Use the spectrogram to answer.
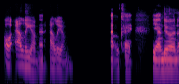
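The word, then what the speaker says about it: allium: Roots growing onions which I think are called alums if I'm pronouncing that right probably not oh alium alium okay yeah I'm doing roots and the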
